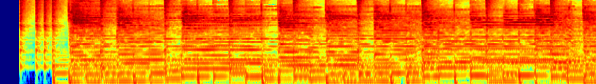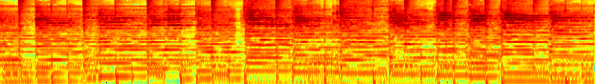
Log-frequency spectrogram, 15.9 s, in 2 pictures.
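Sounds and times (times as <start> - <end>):
upbeat country music: 0.7 - 15.8.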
